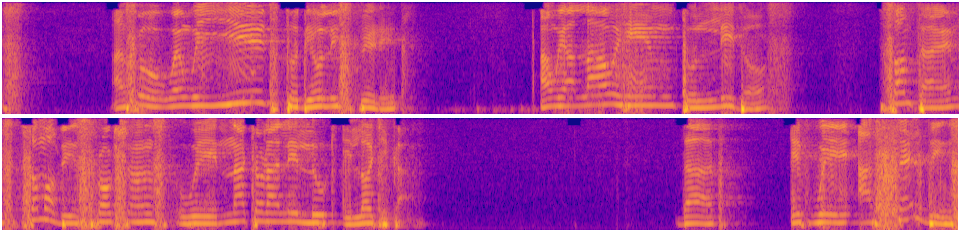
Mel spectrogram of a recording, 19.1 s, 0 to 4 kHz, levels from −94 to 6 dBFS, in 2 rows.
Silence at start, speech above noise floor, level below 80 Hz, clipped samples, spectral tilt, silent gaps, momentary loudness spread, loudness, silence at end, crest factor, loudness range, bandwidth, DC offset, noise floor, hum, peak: 0 s; 39 dB; -38 dBFS; under 0.1%; -9.5 dB/octave; none; 10 LU; -17 LUFS; 0 s; 20 dB; 8 LU; 4 kHz; under 0.1%; -57 dBFS; none; 0 dBFS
